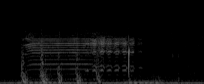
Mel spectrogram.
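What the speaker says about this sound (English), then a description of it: "I just saw a sheep spawn." A sheep in Minecraft bleats in a short wavering cry, loud and close, with a brief quiet game-world background.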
